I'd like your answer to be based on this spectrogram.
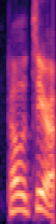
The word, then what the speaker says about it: Pelletier: Pelletier.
